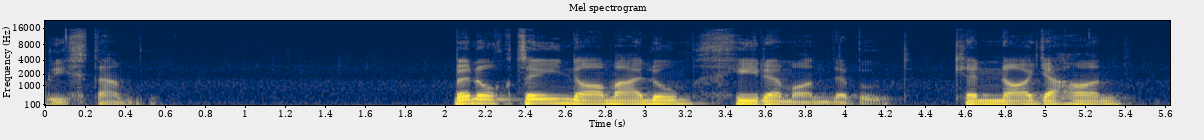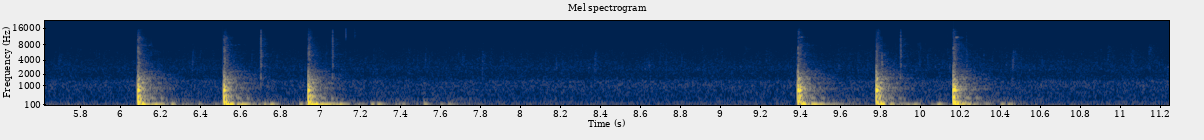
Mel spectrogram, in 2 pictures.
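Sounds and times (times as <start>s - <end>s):
speech: 0.0s - 0.6s, 2.0s - 5.5s
faint steady hiss: 0.0s - 11.2s
firm knocks on a wooden door: 6.1s - 7.7s, 9.4s - 10.6s.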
